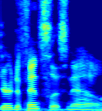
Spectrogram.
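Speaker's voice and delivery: normal talking voice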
